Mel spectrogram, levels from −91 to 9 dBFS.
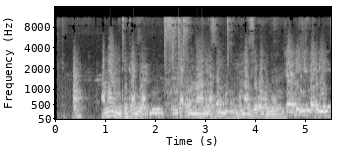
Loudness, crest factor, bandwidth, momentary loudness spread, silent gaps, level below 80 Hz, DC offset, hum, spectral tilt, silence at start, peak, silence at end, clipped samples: -8 LUFS; 8 dB; 12 kHz; 8 LU; none; -30 dBFS; under 0.1%; none; -5.5 dB/octave; 0.15 s; 0 dBFS; 0 s; under 0.1%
